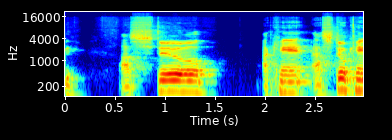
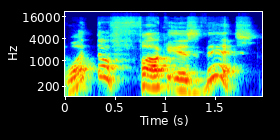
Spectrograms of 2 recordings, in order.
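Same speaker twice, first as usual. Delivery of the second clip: drawn-out higher confused question; slow dazed bewilderment; 8 semitones higher, much slower than usual. Retold or imitated. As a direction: stretch it out, totally lost. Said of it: "And I'm like".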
